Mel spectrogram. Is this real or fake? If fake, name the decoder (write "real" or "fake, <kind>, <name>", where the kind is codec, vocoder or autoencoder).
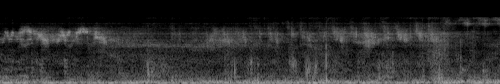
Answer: fake, codec, SNAC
